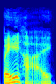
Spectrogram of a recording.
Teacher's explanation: pronounced with two falling, rising tones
